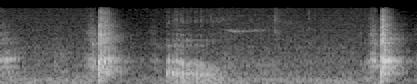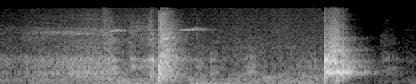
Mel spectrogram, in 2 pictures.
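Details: Chow Chow dog giving four sharp, short barks spaced about one to one and a half seconds apart, with softer huffing sounds between them and a quiet indoor background.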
